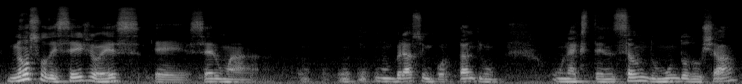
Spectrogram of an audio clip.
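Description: An Argentine man with a creaky, mellow voice and native Spanish answers as a podcast guest. He searches for words and slips between Spanish and Portuguese, with noticeable noise behind him. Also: medium pitch, a little slow. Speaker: podcast guest, business owner. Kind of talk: conversational interview answers. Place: small acoustically treated podcast studio. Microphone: studio microphone on boom arm.

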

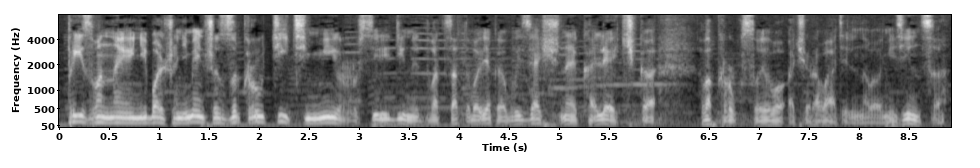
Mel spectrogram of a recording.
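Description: A man's voice: on the low side, close to an everyday voice. A man playing a seductive, self-admiring film diva, telling her story on a radio show in a theatrical, ironic, grandiose manner.

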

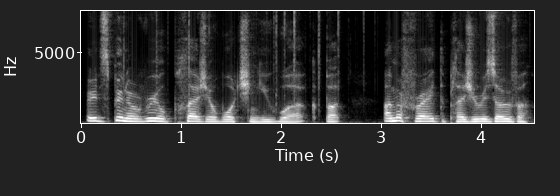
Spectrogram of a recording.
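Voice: medium pitch, normal speed, a little mellow, lightly acted. A narrator voicing a cynical giant of a pirate captain with smug, mocking courtesy in a science fiction story. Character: cynical swarthy giant pirate ship master, gloating.

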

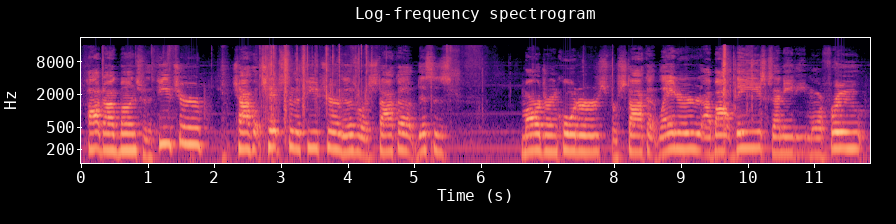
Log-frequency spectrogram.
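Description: A man casually showing his grocery haul item by item, speaking in a plain, matter-of-fact way into a handheld phone camera at home. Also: high voice. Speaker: vlogger. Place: small indoor room at home. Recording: echoey room with faint hiss.

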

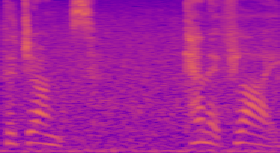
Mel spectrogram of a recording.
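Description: Woman doing posh reserved young british noble lady, measured n slow, noisy game background. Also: mid-range voice, natural voice. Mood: composed, wary. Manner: measured, formal. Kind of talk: video game cutscene acting.

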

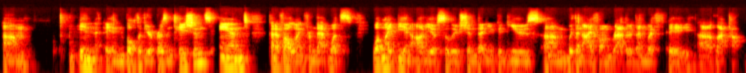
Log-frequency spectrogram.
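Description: Bright-voiced man moderating, roomy sound. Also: on the low side, fairly even intonation, moderate pace. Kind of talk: moderated panel discussion. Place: small home room with couch, indoors. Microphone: video call, laptop at desk distance. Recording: roomy, echoing video call audio.

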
